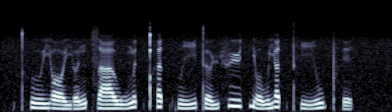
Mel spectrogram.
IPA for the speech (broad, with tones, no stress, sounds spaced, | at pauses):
t̪ʰ uː˨˩ j ɔː˨˩ j ɵ˨˥ n t͡s aː˨ w m ɵ˥ t̚ pʰ ɐ˥ t̚ kʷ iː˨˥ t̪ ɵ˨˥ ɥ f yː˥ t̚ j o˨˧ w j ɐ˥ t̚ t̪ʰ iː˨˥ w pʰ ɪ˧ k̚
